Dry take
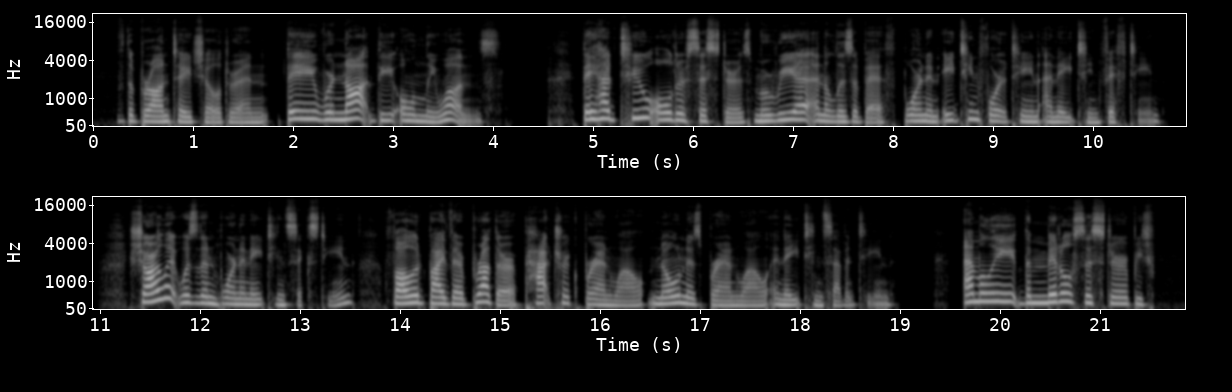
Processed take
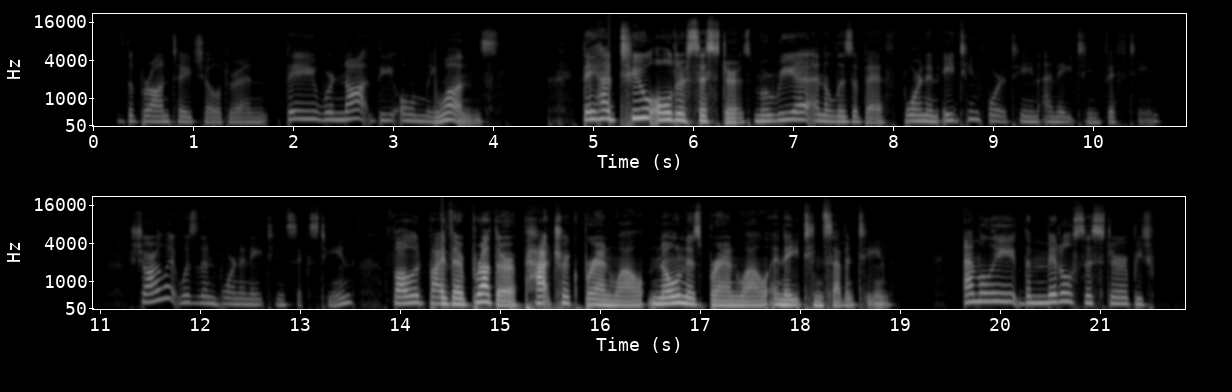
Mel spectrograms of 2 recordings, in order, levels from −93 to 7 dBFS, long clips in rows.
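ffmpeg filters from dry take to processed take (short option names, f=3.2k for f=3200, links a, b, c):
-af "asetnsamples=n=441:p=0,asendcmd='3.42 volume volume -7dB;5.16 volume volume 0dB;6.43 volume volume -10dB;8.7 volume volume -17dB;13.16 volume volume -8dB;14.42 volume volume 2dB;18.83 volume volume -8dB',volume=-17dB"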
